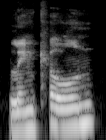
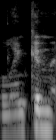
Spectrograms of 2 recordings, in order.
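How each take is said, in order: First: The middle L is clearly sounded. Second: The middle L is silent. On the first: The speaker calls it wrong. "and not Lincoln ... Germans do try to pronounce all the letters" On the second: The speaker calls it right. "it's Abraham Lincoln"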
